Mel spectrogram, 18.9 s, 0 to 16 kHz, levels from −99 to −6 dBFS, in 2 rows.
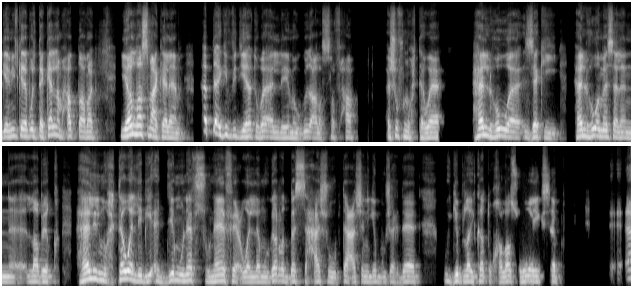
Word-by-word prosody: جميل 160 +3 +1
كده 180 0 +4
بيقول 175 -1 -1
تَكلَّم 200 -3 +1
حتّى 175 -3 -2
أراك. 145 -2 -1 0.4
يالّا 210 +6 +8
أسمع 205 -5 +4
كلامك. 135 -5 -1 0.3
أبدأ 300 -2 +4
أجيب 205 -3 +1
فيديوهاته 160 -2 0
بقى 160 0 -1
اللي 135 -1 -3
موجودة 135 +2 -4
على 130 - -3
الصفحة، 140 +3 -10 0.4
أشوف 165 +4 -3
محتواه، 135 -1 0 0.5
هل 195 -1 +6
هو 160 -4 +3
ذكي؟ 135 -4 -2 0.2
هل 170 +1 +4
هو 180 +3 +3
مثلًا 140 -5 -1 0.2
لَبِق؟ 140 0 -2 0.3
هل 185 +9 +5
المحتوى 195 +3 +4
اللي 150 -3 0
بيقدّمه 145 +3 -1
نفسه 165 -3 -2
نافع 145 +1 0
والّا 130 +1 -1
مُجرّد 135 +1 -3
بس 140 0 -1
حَشْو 135 0 -4
وبتاع 120 0 -2
عشان 130 +2 -4
يجيب 130 -1 -6
مشاهدات، 130 +1 -3 0.4
ويجيب 150 0 -2
لايكات 140 +2 -2
وخلاص 140 +1 -4
وهو 140 +3 0
يكسب. 140 -1 -4 1.0
أ 220 - 0
145 Hz, 145 wpm, -23 LUFS, 135-165 Hz, 1.0 s, يالّا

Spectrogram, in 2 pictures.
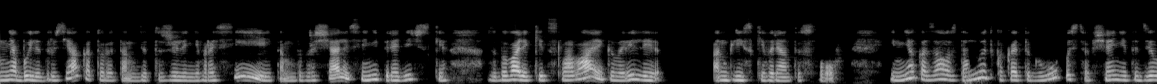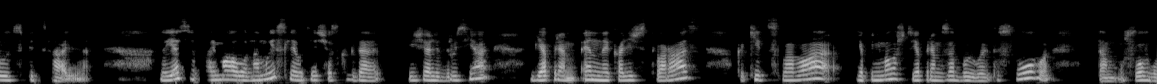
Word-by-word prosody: меня 205 +2 +4
были 195 -1 +3
друзья, 190 +10 0
которые 190 -4 -4
там - - -2
где-то 175 0 -6
жили 185 0 -1
не 175 0 -2
в 180 - -5
России, 210 - +1
и, - - -11
там, 175 - -4
возвращались, 180 -4 +1
и 200 - 0
они 225 +3 +2
периодически 195 0 -2 0.4
забывали 200 +2 +6
какие-то 195 +1 -2
слова 200 +11 +5
и 265 - +3
говорили 195 0 +1 0.5
английские 195 -2 0
варианты 175 0 0
слов. - - -5 0.5
И - - -3
мне 235 +10 +3
казалось: 215 -2 +1
да 185 - -2
ну, 255 +9 +2
это 305 -1 -1
какая-то 200 -1 -1
глупость, 220 - -2
вообще 190 +2 -2
они 210 -2 0
это 195 - -4
делают 195 0 +2
специально. 470 - -4 0.7
Но 190 - -2
я 220 +7 +5
ся 250 -5 -8
поймала 205 -2 +3
на 195 +1 0
мысли, 245 - 0
вот 190 0 -1
я 200 - -1
щас, 180 -2 -6
когда 185 -5 -2 0.3
приезжали 190 0 +1
друзья, 195 +9 -1 0.4
я 200 +1 +4
прям 205 0 +1
энное 200 -3 +3
количество 195 -1 -1
раз 275 +9 +3 0.4
какие-то 210 -2 -5
слова, 225 - +2
я 190 -2 -1
понимала, 200 +6 +1
что 245 0 -9
я 195 - +2
прям 185 -2 -2
забыла 185 -3 -1
это 185 +4 -7
слово. 280 +8 +1 0.4
Там, 155 0 -3
условно, 190 -2 0
195 Hz, 170 wpm, -23 LUFS, 185-215 Hz, 0.7 s, забывали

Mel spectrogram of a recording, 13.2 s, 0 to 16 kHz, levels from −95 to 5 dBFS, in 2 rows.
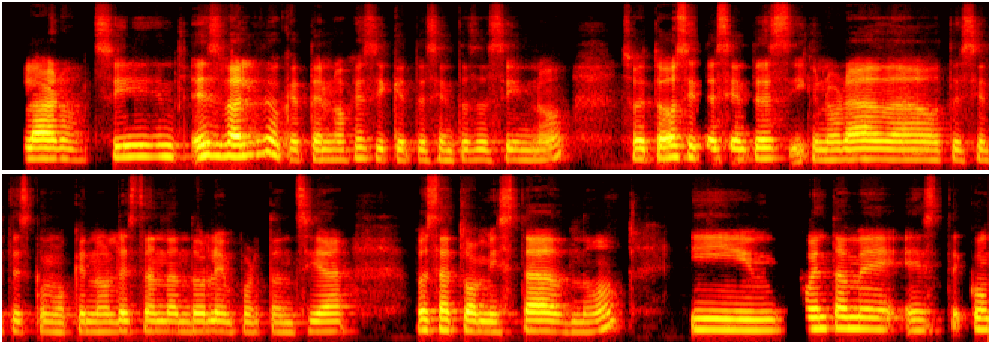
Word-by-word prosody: Claro. 185 -2 +4
Sí, 205 +2 -2 0.2
n 215 -1 -1
es 225 0 +3
válido 235 +4 +7
que 170 - -3
te - - -4
enojes 170 +3 -4
y 175 - -3
que 170 - -3
te 165 -1 -7
sientas 165 0 -7
así, 165 0 -5
¿no? 160 - -6 0.3
Sobre 180 0 +2
todo 190 +3 +5
si 205 -1 -2
te 180 - +2
sientes 185 +1 0
ignorada 170 0 +1
o 165 - -4
te 165 -1 -6
sientes 170 +1 -7
como 165 -2 -6
que 170 - -2
no 165 0 -3
le 180 +1 +1
están 175 0 -3
dando 170 0 0
la 175 0 0
importancia, 165 +1 -4 0.4
pues 190 +1 +1
a 190 -1 +3
tu 185 - +4
amistad, 170 0 +2
¿no? 165 +2 -5 0.4
Y, 195 -1 +2
mm, 185 0 -3
cuéntame, 210 -1 +1
este, 185 0 -7
¿con 200 - -1
175 Hz, 185 wpm, -24 LUFS, 170-190 Hz, 0.4 s, válido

